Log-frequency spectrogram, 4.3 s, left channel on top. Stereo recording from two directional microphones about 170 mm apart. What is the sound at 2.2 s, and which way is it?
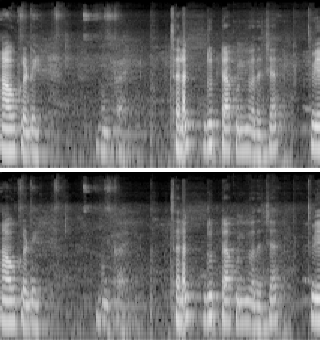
Speech, 5° right (ahead or behind).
